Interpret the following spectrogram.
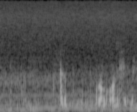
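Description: A pause in a man's speech over a steady low hum in the recording, with a brief "um" about a second in and talk starting again near the end.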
